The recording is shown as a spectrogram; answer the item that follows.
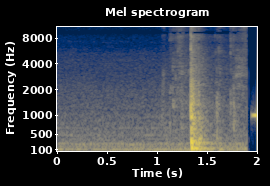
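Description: One sharp thud about a second and a half in, as a plastic gallon bleach jug is set down hard on a table, with a short rattle after it, over a low steady room hum. The sound cuts off abruptly just before the end.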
